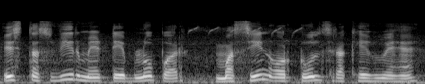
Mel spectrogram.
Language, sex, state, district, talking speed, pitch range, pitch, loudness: Hindi, male, Jharkhand, Ranchi, 155 wpm, 145-185 Hz, 155 Hz, -17 LUFS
